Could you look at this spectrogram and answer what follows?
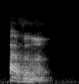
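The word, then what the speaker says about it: Tavener: Is it John Taverner? – Taverner. – Yeah, yep.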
